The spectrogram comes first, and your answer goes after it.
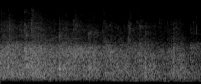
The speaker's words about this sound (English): So I think a round of applause for that.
